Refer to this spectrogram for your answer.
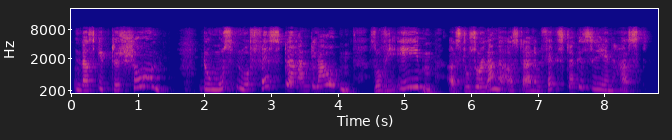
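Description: A reader voicing a small, gentle, homesick talking plush penguin in a storybook read-aloud. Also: very animated, slow pace, exaggerated voice. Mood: reassuring. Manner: high, squeaky toy voice. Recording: echoey room.

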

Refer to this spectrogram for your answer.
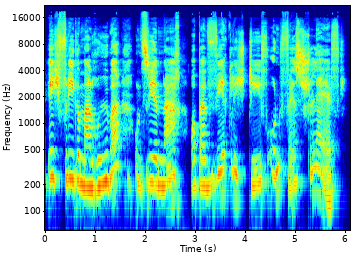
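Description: A man reading aloud puts on a chirpy little female bee from a children's audiobook. Her voice sits high above his own and bounces, eager and chatty, as she buzzes along. It is read unhurried, as for a bedtime story. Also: animated, creaky, fairly bright tone, exaggerated voice.

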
